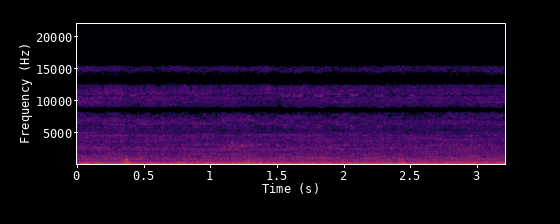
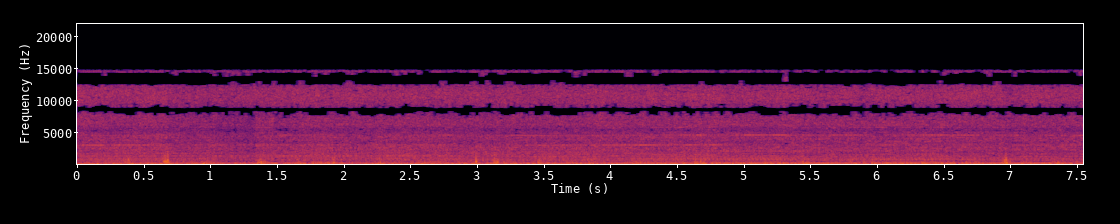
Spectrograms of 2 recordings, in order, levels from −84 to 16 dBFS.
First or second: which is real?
second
